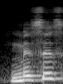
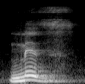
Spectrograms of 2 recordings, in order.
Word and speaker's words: Ms: miss the z sound say after me miz not miss miz all right great so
